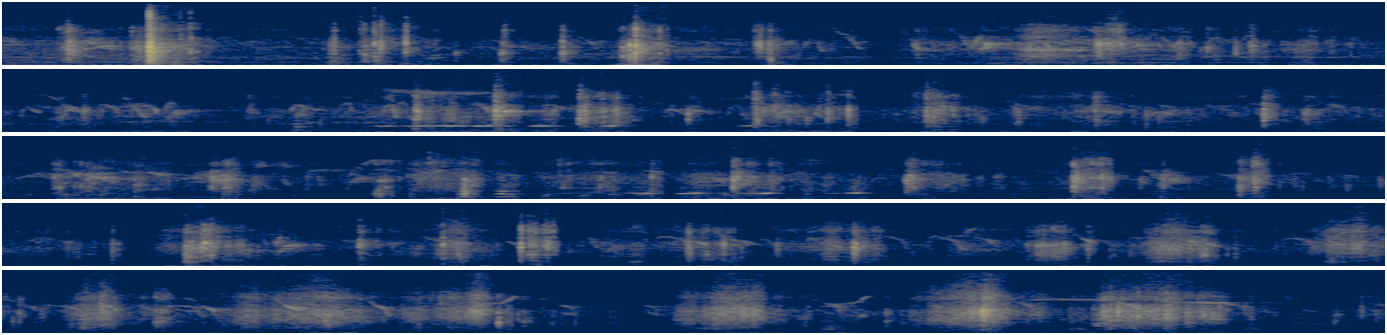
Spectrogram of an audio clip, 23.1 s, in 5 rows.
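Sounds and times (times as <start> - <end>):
faint bird chirps: 5.6 - 7.4.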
